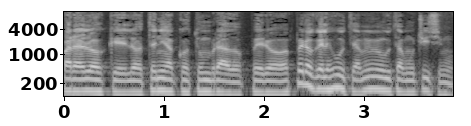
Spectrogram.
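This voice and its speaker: A man at medium pitch talks at a fairly quick pace. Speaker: radio host. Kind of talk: casual chat.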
